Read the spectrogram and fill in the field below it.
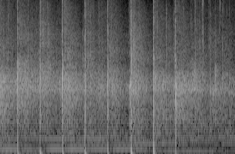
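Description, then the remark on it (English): A church audience applauds, a dense wash of clapping with sharp, evenly spaced claps standing out roughly three times per second. No one speaks over it. “And so we as a church want to celebrate with anyone who's done that here in the building or online by just giving a warm round of applause to anyone who's made that decision here tonight.”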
